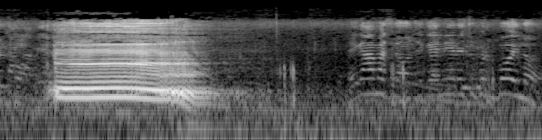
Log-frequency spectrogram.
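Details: Karapan sapi racing cattle training in the afternoon on the field at Asemanis, Konduk Alas Predator team with Korban Perasaan; a strong, sustained moo of well over a second, evenly pitched then sagging at its close, followed by people talking nearby.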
